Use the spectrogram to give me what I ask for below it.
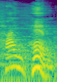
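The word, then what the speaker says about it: Huygens: যে মহান বিজ্ঞানী হাইগেন আমাদের বইয়ে লেখা থাকে জিনিসটা আসলে ঠিক না, কারণ উনি একজন ডাচ বিজ্ঞানী আর ওনার নামের এই জায়গায় একটা হাইফেন হবে। তো অ্যাকচুয়ালি ওনার নামটা অনেকটা উচ্চারণটা এরকম হাইহেন, তো উচ্চারণ করাটা কঠিন বলে আমরা সহজে হাইগেন হিসেবে ধরে নিই।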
